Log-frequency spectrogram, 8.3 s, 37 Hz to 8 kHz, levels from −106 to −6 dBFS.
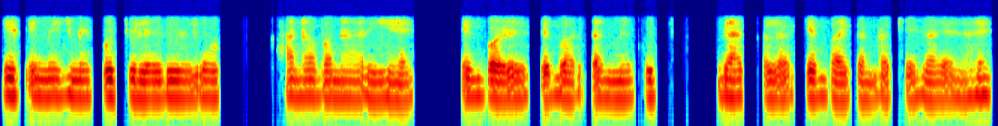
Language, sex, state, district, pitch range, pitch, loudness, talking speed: Hindi, male, Bihar, Jamui, 125-135 Hz, 130 Hz, -19 LUFS, 165 wpm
